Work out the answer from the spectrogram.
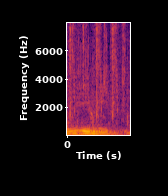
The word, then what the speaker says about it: gimmick: Bueno, ese era su gimmick. Gimmick, se dice. Pronuncia la última consonante.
